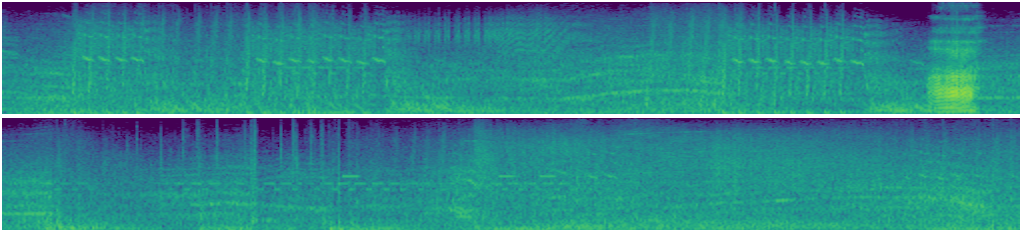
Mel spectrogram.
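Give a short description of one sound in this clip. Laser cannons fire in rapid bursts of blasts.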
